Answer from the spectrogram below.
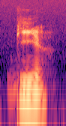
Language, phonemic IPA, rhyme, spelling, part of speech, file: French, /piʁ/, -iʁ, pire, adjective / noun, Fr-pire.ogg
- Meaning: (adjective) 1. comparative degree of mauvais: worse 2. superlative degree of mauvais: worst 3. bad; harmful, serious; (noun) the worst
